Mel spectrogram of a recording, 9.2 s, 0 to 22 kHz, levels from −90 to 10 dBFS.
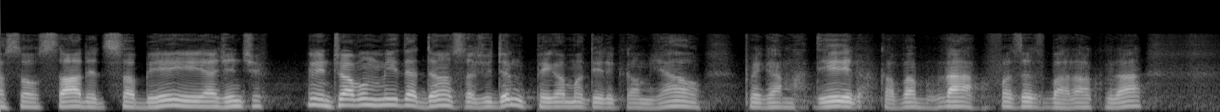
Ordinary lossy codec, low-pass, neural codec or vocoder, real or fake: none; 7.2 kHz; codec, 16 kHz in and 24 kHz out, 0.4 kbps, LongCat-Audio-Codec, two codebook decoder; fake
